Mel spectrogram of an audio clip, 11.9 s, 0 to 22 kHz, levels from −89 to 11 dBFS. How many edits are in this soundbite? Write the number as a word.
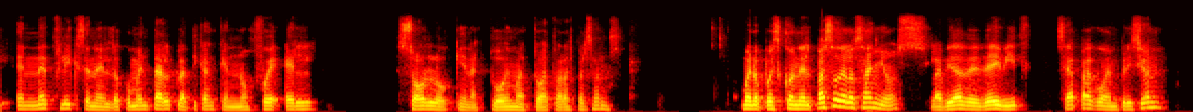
zero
